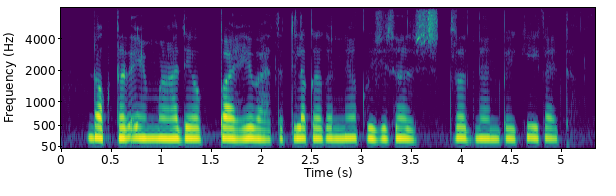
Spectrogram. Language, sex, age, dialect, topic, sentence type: Marathi, female, 25-30, Varhadi, agriculture, statement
